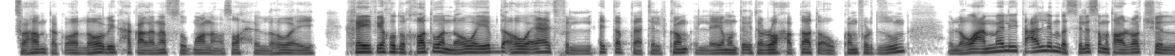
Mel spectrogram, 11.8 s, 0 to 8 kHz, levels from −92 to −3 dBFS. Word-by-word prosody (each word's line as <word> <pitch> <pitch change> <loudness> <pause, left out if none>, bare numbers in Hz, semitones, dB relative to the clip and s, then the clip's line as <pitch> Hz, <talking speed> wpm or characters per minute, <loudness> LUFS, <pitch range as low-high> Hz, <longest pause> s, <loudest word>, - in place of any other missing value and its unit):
فهمتك 125 -4 -1
آه. 110 0 0
اللي 105 0 -4
هو 130 +2 +4
بيضحك 130 -2 -2
على 100 -3 +2
نفسه 120 -3 -3
بمعنى 110 +1 -2
أصح، 100 +4 -5
اللي 95 -3 -7
هو 115 +1 -1
إيه، 110 +1 -5 0.3
خايف 145 0 +5
ياخد 150 -2 +3
الخطوة 145 +4 +3
إن 115 -5 +1
هو 135 +5 +2
يبدأ 145 +4 +1
هو 130 0 +3
قاعد 140 +3 +2
في 125 - -9
الحتّة 115 +7 -5
بتاعة 100 -5 -5
الكام 120 +6 -2
اللي 100 -2 -9
هي 110 +2 -1
منطقة 115 +1 -2
الراحة 120 +1 +3
بتاعته 125 +1 0
أو 100 -2 -6
الcomfort 115 -2 -4
zone. 135 +10 -1 0.4
اللي 100 0 -3
هو 105 - +4
عَمّال 155 +8 +4
يتعلّم 185 0 +1
بس 135 - -2
لسّه 145 +1 -1
ما 130 - +1
اتعرّضش 125 +2 0
ل - - +2
120 Hz, 210 wpm, -23 LUFS, 110-140 Hz, 0.4 s, خايف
